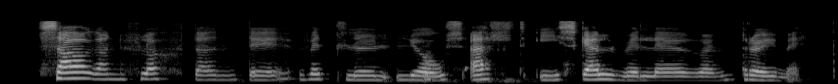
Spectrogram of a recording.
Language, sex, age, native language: Icelandic, female, 12, Icelandic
